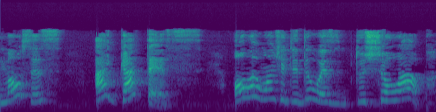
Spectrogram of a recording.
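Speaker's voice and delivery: high, loud, booming voice of God; God speaking. Retold or imitated. God answering scared Moses, a loud booming voice. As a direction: call it out like God reassuring Moses. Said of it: "But God said".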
